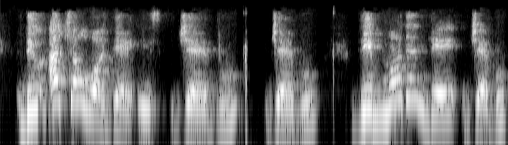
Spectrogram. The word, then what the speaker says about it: Ijebu: The Ijebu people don't call themselves Ijebu. They call themselves Jebu. The I is silent. It is that Jebus, Jebu.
